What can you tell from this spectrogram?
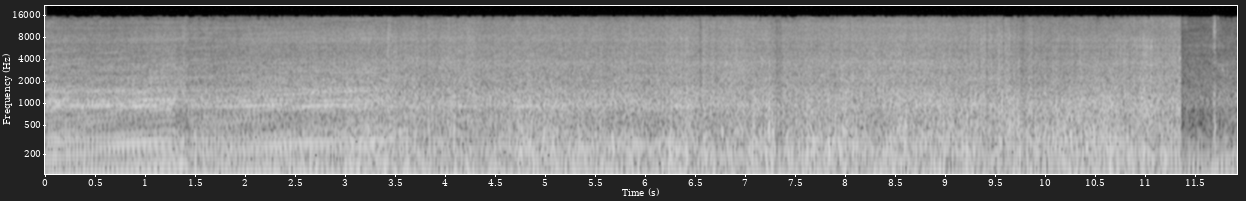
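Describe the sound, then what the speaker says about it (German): A Triumph Street Twin 900cc twin-cylinder motorcycle with offset crankpins revs up, its engine pitch rising steadily at first and then holding a loud, rough drone under strong wind noise while riding. "900 Kubik, rein Zweizylinder mit einem Hubzapfenversatz. Darum hört sich der auch richtig cool an."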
